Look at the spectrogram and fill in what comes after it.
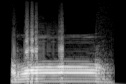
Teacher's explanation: জিহ্বার আগার পিঠ তার বরাবর উপরের তালুর সঙ্গে লাগাইয়া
